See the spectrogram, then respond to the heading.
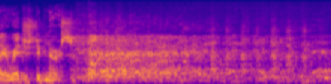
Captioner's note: audience laughing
